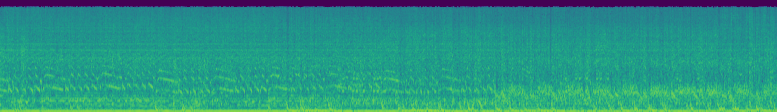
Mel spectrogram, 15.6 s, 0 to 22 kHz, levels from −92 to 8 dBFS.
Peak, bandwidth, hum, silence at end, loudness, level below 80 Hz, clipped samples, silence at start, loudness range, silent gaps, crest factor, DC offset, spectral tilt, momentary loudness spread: 0 dBFS; 17 kHz; none; 0 s; -12 LUFS; -14 dBFS; under 0.1%; 0 s; 0 LU; none; 10 dB; under 0.1%; -3.5 dB/octave; 1 LU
